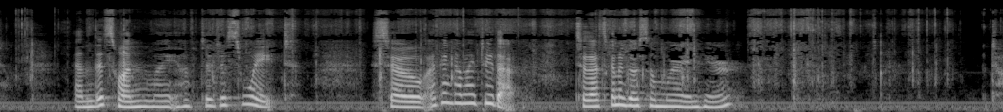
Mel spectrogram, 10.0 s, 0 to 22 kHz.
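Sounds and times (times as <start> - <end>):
fingers handling paper pages: 0.0 - 10.0.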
